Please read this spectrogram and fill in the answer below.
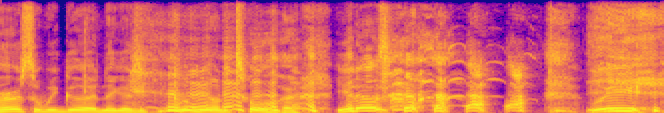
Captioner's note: host laughs; laughs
